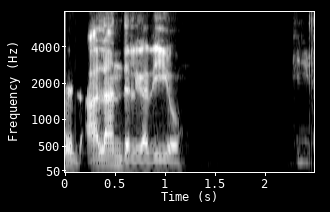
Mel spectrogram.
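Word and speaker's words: Delgadillo: their statements uh yeah my name is Alan Delgado can you spell that name please yeah a-l-a-n space d e l g a d i l l o and that's Delgado yes Delgado thank you Mr Delgado um today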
